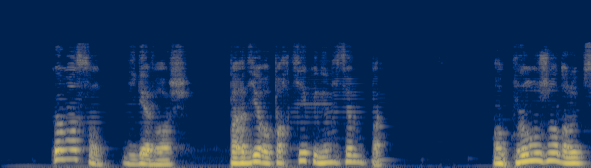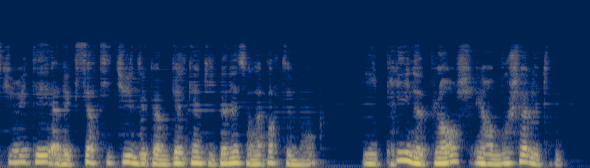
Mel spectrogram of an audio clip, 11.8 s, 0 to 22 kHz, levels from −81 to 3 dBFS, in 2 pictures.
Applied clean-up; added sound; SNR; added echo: neural mask model DeepFilterNet 3.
